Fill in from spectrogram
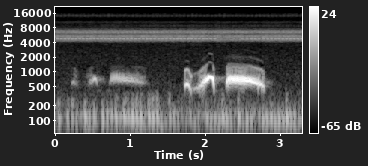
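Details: Lure call of a spotted dove for trapping wild doves and stirring up others: a faint soft coo first, then a louder rising-and-falling coo and a long throaty note, with low rumbling noise beneath and a steady high hiss.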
